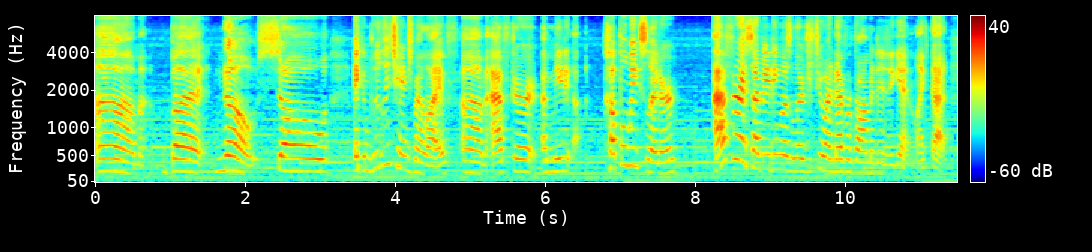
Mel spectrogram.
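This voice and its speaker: A woman's voice: on the high side, animated, moderate pace, fairly bright tone, faint music behind. A young adult woman sharing a personal story in a candid, chatty, informal way, like a casual video to camera.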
